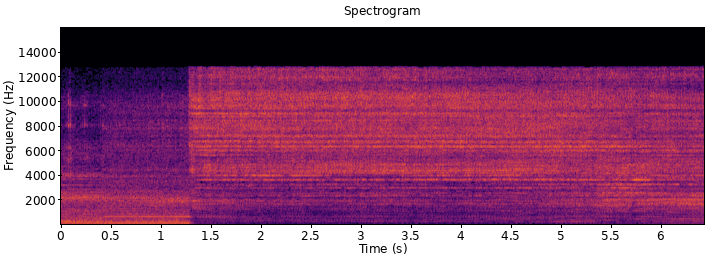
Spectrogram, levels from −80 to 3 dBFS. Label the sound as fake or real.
real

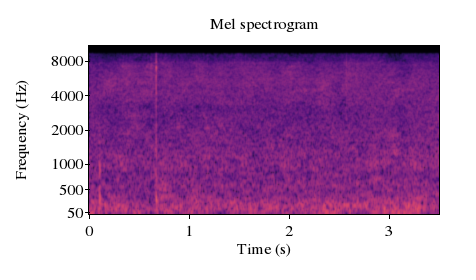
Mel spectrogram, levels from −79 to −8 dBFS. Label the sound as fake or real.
fake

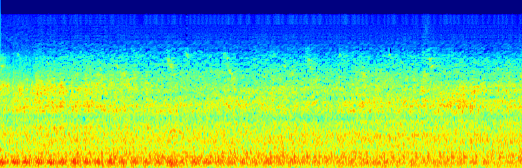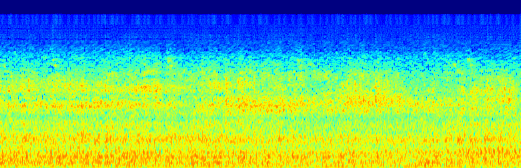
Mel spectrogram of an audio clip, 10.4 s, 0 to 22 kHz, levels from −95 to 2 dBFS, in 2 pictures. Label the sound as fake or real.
fake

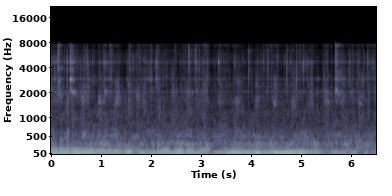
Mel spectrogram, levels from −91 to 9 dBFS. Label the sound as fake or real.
fake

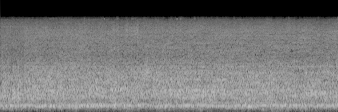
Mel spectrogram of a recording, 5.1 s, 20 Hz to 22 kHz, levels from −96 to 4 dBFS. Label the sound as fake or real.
fake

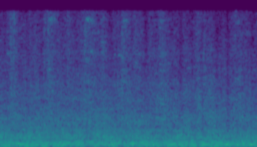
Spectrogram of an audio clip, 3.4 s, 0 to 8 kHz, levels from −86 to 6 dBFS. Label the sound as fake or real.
real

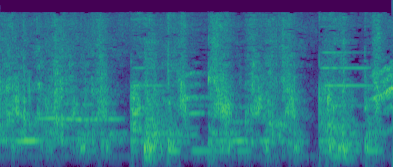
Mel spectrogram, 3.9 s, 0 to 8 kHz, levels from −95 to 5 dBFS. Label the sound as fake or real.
real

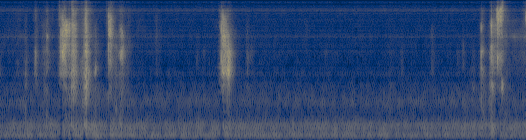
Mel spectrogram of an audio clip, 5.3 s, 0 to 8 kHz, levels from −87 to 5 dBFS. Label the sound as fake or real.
fake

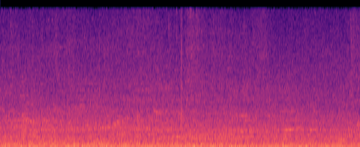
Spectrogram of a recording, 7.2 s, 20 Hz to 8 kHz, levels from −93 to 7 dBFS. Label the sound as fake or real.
real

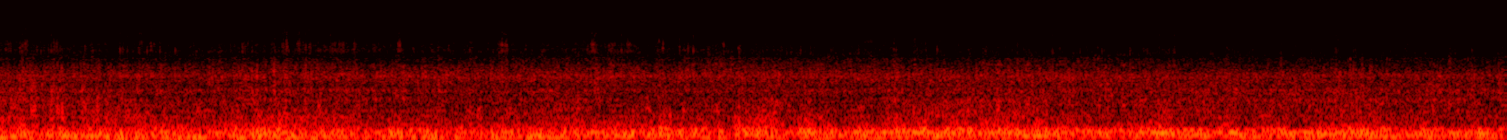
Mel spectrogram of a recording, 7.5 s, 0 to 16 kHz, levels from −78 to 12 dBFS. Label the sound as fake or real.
real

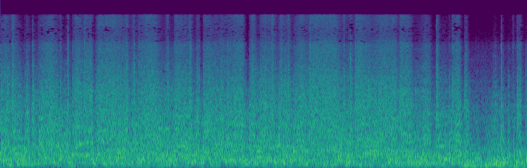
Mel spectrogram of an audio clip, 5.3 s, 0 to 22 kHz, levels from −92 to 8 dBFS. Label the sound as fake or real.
fake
